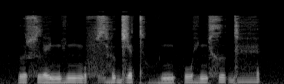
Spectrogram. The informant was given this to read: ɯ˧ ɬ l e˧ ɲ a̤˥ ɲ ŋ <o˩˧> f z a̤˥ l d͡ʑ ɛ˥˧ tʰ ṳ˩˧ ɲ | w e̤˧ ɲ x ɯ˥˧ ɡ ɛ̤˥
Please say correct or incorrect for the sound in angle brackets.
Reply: correct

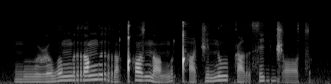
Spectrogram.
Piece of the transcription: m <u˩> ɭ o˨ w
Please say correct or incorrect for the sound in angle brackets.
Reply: incorrect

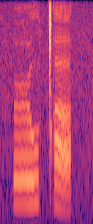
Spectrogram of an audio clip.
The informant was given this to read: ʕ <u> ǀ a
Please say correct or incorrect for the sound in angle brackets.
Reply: incorrect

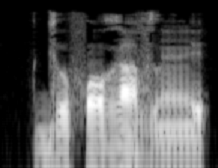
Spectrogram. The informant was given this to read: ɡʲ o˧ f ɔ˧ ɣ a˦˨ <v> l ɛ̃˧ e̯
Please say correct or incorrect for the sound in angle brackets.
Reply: correct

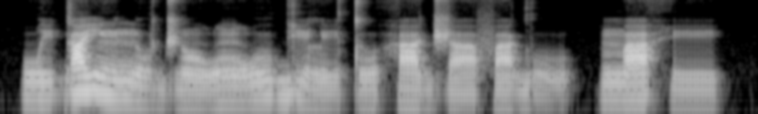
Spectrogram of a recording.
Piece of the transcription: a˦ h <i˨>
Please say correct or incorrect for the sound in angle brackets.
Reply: incorrect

